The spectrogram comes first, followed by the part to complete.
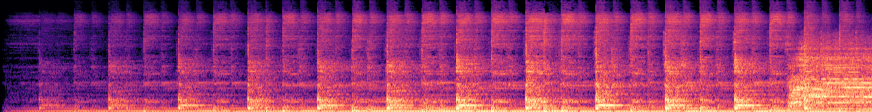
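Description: Loud hard rock with a heavy electric guitar playing a low, driving rhythm riff over a backing track of drums and bass. It fades in over the first few seconds, with a drum hit about twice a second.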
